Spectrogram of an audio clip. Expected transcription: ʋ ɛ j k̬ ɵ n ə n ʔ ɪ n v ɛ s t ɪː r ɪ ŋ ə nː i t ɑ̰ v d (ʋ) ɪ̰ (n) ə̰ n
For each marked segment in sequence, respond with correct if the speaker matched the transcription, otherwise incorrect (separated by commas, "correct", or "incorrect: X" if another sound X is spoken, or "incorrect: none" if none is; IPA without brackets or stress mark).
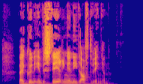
correct, incorrect: ŋ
